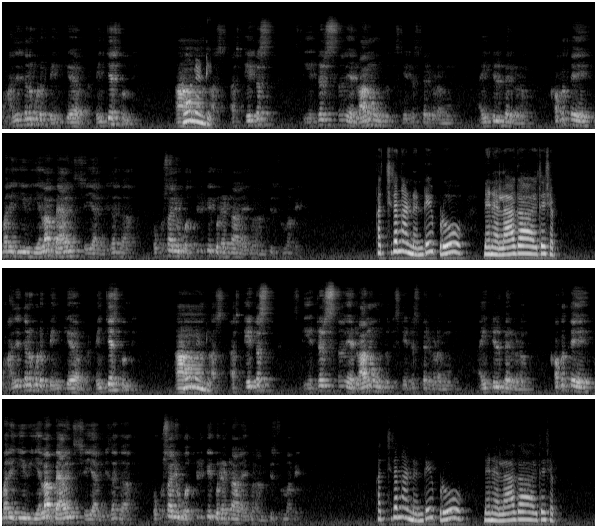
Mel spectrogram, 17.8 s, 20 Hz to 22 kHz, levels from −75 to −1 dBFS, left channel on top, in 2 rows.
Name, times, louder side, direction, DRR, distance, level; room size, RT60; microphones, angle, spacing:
voice 1, 0.0-2.0 2.6-4.0 4.5-6.8 7.2-7.9 8.3-10.8 11.2-13.3, right 3 dB, 90° right, 4.1 m, -30 dB
voice 2, 2.7-3.1 14.5-15.8 16.1-17.3, left 4 dB, 75° left, 0.7 m, -21 dB
15.0 x 12.5 x 6.2 m
head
